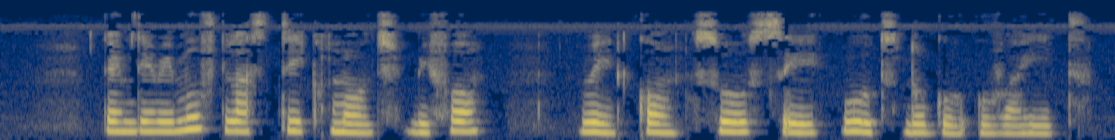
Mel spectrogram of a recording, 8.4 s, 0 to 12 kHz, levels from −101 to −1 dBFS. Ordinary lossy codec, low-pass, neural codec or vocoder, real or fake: MP3, 32 kbps; 10.8 kHz; vocoder, 24 kHz, 100 mel bands, Vocos; fake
